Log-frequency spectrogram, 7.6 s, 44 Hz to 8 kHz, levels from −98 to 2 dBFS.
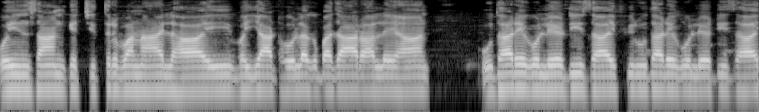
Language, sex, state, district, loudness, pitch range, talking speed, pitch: Maithili, male, Bihar, Samastipur, -18 LUFS, 120-125 Hz, 165 wpm, 125 Hz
